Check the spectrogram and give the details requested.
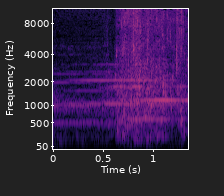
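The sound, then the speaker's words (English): Quiet river water trickling and burbling steadily, swelling slightly after a moment, with a faint constant hum underneath and no voices. “I've been to this part of the river before.”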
